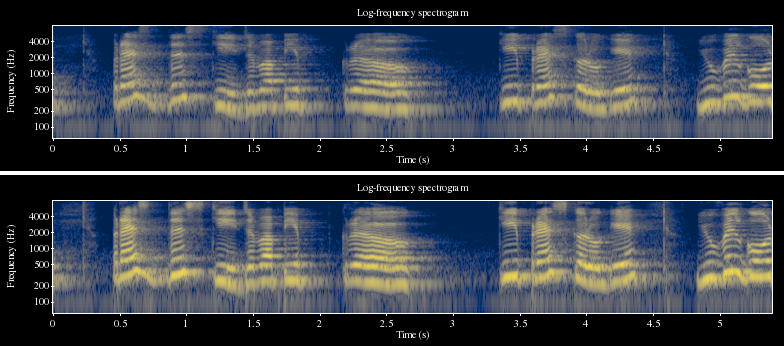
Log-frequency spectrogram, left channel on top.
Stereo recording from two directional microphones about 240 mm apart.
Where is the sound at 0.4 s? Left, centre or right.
Right.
